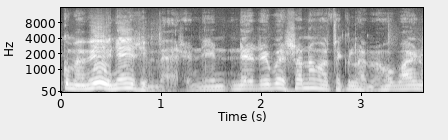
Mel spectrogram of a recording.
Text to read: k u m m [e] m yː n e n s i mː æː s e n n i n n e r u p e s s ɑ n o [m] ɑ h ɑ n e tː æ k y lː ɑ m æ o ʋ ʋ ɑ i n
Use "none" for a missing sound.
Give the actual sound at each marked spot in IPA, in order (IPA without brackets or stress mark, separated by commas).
æ, m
